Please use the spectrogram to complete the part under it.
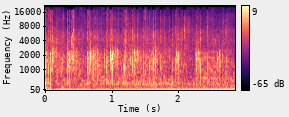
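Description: Audience applause for children modelling a collection at a staged show, steady dense clapping throughout with a lively crowd wash, no clear speech over it.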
